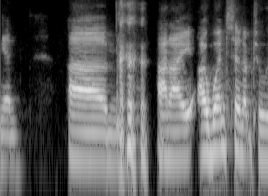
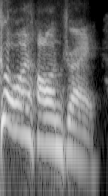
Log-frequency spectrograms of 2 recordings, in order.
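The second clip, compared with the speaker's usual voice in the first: urgent, loud, high-pitched cheering yell; 6 semitones higher, 5 dB louder than usual. Retelling cheering a rugby player's kick: imitating own scream at top of voice. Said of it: "I screamed at the top of my voice".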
